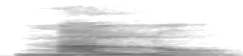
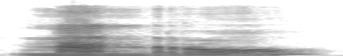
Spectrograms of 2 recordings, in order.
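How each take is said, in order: First: The middle is pronounced with a double L. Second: The middle is pronounced with an N then R. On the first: This is how it is actually read. "dibacanya adalah nalo" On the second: This is how it is written.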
